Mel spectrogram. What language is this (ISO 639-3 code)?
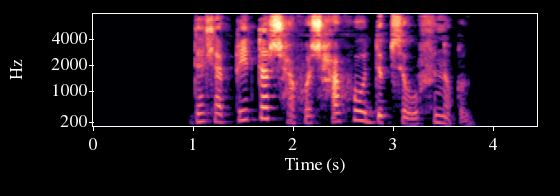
kbd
